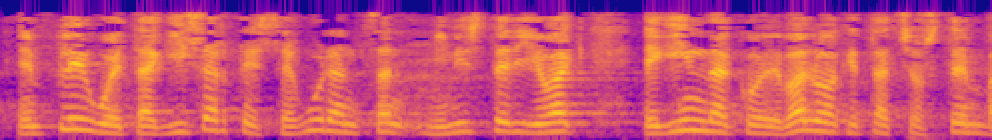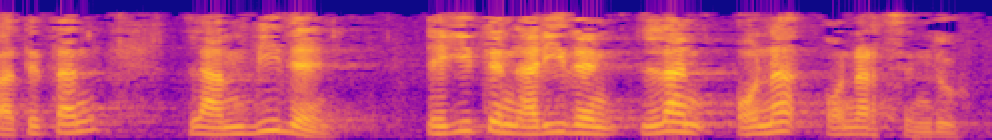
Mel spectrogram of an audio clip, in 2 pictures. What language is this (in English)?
Basque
